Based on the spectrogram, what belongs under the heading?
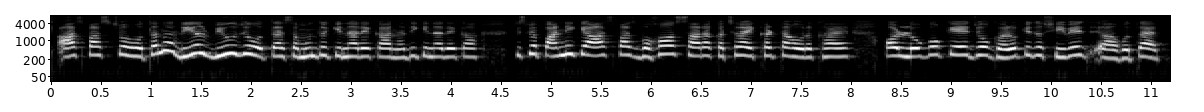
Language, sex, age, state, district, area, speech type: Hindi, female, 30-45, Rajasthan, Jodhpur, urban, spontaneous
